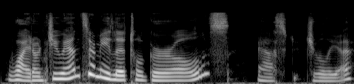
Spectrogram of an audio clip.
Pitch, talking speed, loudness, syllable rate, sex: 230 Hz, 150 wpm, -15 LUFS, 4.3 syllables/s, female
